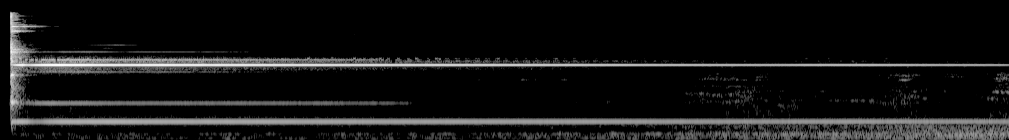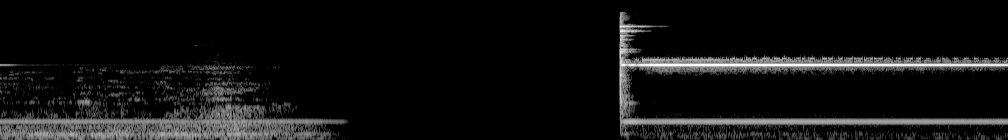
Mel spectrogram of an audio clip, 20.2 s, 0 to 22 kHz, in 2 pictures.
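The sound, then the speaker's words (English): A 528 hertz tuning fork is struck and rings with a pure, sustained tone that slowly fades, then falls silent before a second strike rings out clearly again. “Okay, so I got another one more fork we'll use, um, and this is a brighter, prettier sound. This is a 528 hertz, so we'll just do a few with these, with this one, and see what we notice.”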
